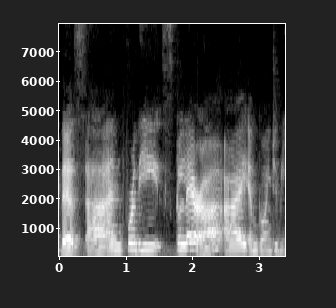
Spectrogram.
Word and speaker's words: sclera: uh corrected me uh it's actually it's not Scalera it's Scara so uh yeah so I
